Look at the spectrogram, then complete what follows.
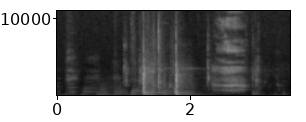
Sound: bottles landing; gasping

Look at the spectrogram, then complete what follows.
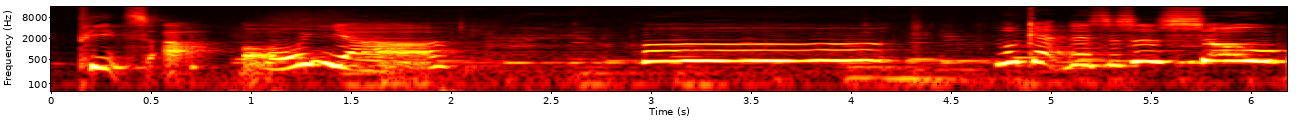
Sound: humming

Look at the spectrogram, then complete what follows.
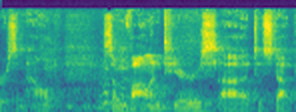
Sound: laughter

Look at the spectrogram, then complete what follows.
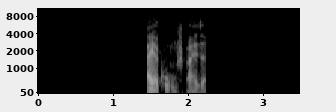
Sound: fast Pronunciation

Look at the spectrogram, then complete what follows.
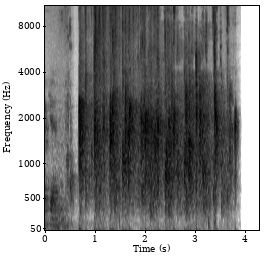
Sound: applause

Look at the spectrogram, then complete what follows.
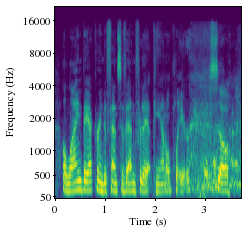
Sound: audience laughing

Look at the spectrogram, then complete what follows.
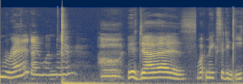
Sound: gasps

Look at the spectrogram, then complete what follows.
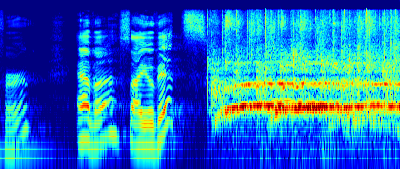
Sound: applause

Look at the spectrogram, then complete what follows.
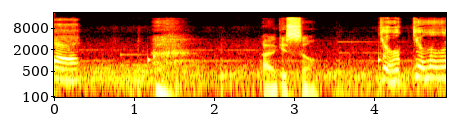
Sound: sigh

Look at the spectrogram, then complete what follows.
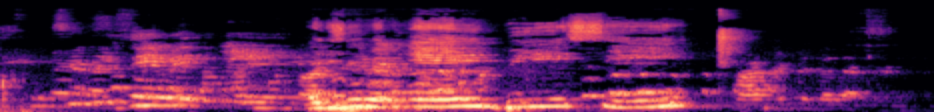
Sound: laughter and murmurs

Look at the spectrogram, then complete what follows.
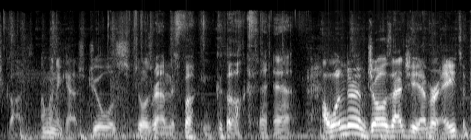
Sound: chuckles

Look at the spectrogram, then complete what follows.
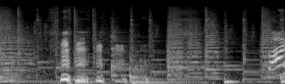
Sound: chuckling

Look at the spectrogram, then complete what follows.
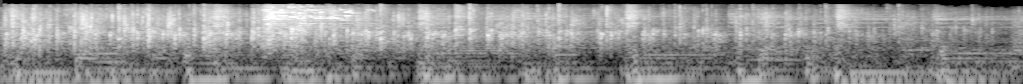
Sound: glass shatters

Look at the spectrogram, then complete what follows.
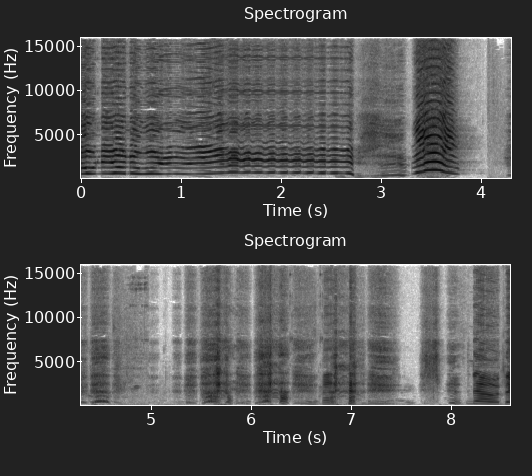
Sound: wimpering in fear

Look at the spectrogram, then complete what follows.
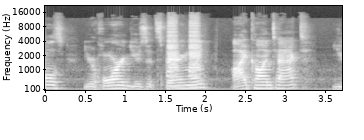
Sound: truck horn beeps

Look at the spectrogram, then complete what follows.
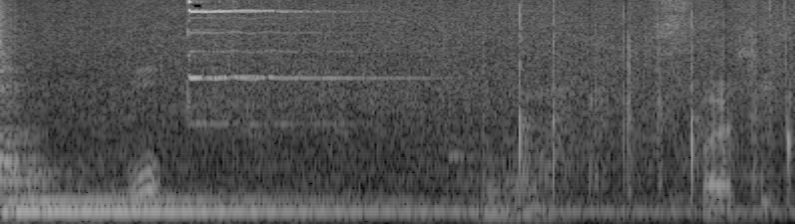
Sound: what a gentle gong sound

